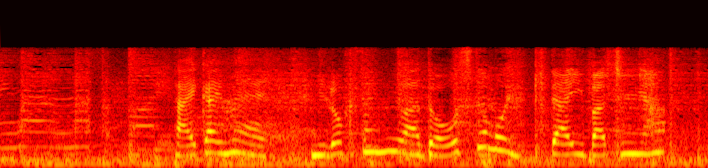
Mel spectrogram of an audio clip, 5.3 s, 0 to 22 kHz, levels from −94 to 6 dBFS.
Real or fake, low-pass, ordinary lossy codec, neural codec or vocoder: fake; none; none; codec, 16 kHz, 0.9 kbps, LongCat-Audio-Codec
